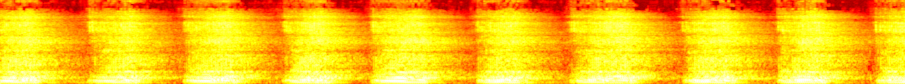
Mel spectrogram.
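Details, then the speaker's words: Cane Corso dog asleep and tired: loud, regular, rumbling snores about one per second, each rising and fading with the breath, heavy snoring. "My boy tired. Boy, you snoring like a grown man."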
